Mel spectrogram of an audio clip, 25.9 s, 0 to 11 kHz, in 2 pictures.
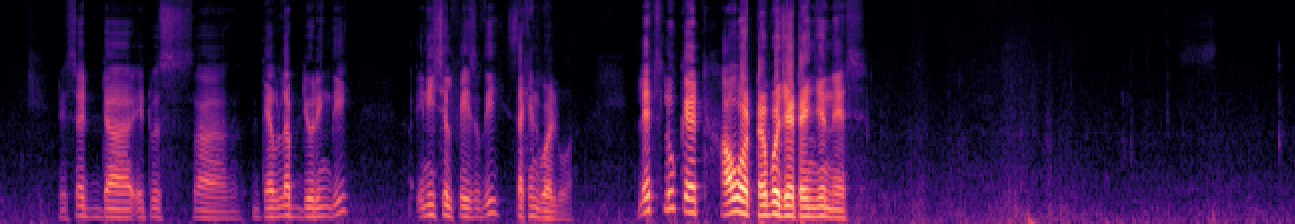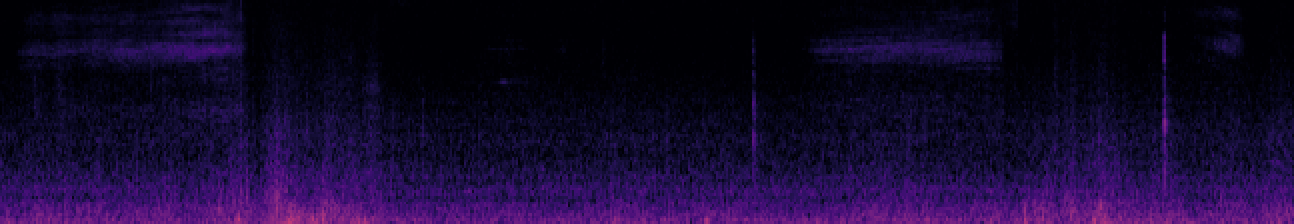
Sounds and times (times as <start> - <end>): Speech: 0.6 - 3.5, 4.1 - 5.8, 6.4 - 8.7.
